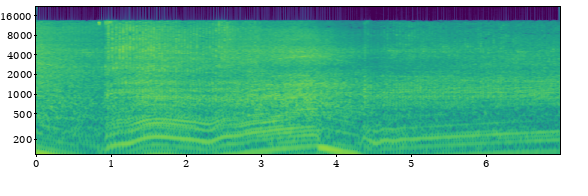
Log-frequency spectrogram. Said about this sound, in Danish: Bondemanden var åbenbart ikke mere tørstig, for midt i det hele kom han ud fra kroen, satte sig ind i bilen og kørte.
